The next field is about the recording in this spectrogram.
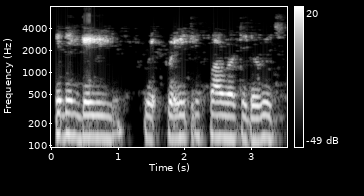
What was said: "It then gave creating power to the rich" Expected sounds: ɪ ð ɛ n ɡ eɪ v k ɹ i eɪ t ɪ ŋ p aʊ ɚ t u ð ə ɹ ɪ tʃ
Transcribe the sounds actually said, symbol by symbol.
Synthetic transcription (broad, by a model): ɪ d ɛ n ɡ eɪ k ɹ i eɪ t ɪ ŋ f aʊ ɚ t u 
